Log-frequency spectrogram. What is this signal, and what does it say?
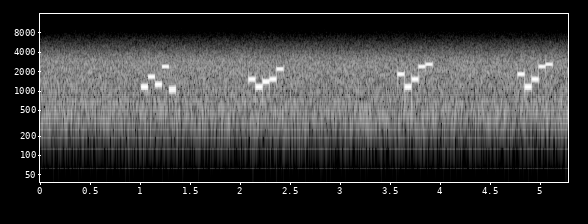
Five-tone selective call (ZVEI), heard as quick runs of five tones, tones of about 70 ms, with radio hiss. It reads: 26301 52459 72500 72500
